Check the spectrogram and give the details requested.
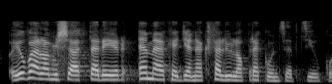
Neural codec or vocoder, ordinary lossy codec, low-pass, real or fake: codec, 16 kHz, 2 kbps, X-Codec, HuBERT features, trained on LibriSpeech; none; none; fake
